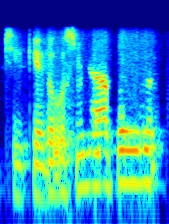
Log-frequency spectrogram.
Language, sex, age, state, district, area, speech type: Hindi, male, 18-30, Madhya Pradesh, Ujjain, rural, conversation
